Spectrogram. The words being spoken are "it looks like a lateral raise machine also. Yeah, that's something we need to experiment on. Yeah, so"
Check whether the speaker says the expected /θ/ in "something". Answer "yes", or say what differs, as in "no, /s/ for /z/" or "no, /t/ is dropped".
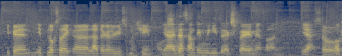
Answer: no, /t/ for /θ/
